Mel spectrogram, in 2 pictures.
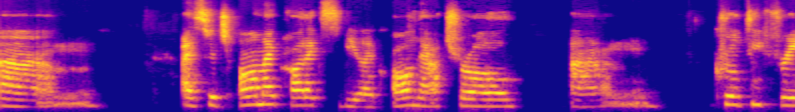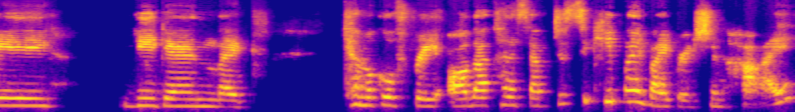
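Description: A woman with a Canadian accent speaks at a fairly slow pace, somewhat breathy. Her pitch is fairly high, with ordinary variation. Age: 30s. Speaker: spiritual energy healer. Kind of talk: casual interview chat.

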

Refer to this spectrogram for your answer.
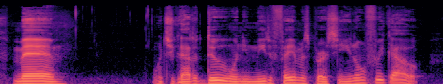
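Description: With an American accent, a man speaks at medium pitch and a moderate pace in a dark, mellow tone. His pitch variation is ordinary, and the recording is very clean with a silent background. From Buffalo, New York. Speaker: sports podcast co-host. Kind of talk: casual chat.

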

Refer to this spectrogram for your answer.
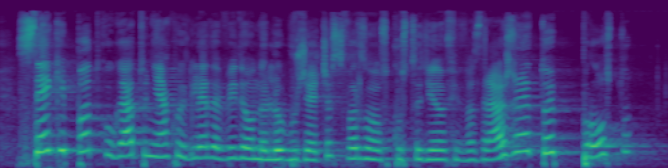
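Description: Against noticeable background noise, a woman talks at a very fast pace with very wide pitch swings. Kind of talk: stand-up comedy roast set. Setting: stage with live audience.

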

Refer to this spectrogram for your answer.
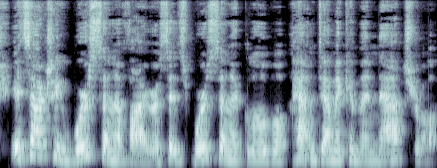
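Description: With a Canadian accent, a woman speaks in a plain, everyday voice at a medium pitch, with hardly any pauses. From Canada. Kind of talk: interview testimony and teaching.

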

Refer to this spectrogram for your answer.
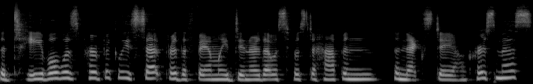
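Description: On a very clean recording with a silent background, a woman speaks high for a woman at a fairly quick pace, with ordinary pitch variation and hardly any pauses. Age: 20s. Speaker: true crime podcast host. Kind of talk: casual true crime narration. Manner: chatty, filler-heavy.

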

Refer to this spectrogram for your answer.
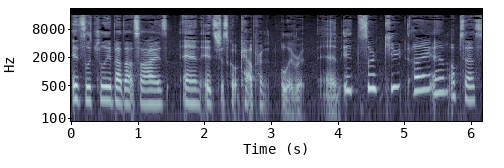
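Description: A woman speaks in an Australian accent with hardly any pauses. The sound is dry and close, with no echo. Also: moderate pace. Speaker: podcaster. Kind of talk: casual monologue. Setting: lying in bed at home. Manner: rambling, with fillers and laughs.

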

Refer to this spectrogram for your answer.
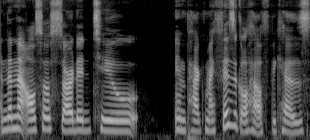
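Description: A woman's medium-pitched, unremarkable speaking voice at a fairly quick pace, with fairly even intonation, on a very clean recording with a silent background. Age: 20s. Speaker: podcast host. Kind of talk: solo podcast monologue. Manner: casual.

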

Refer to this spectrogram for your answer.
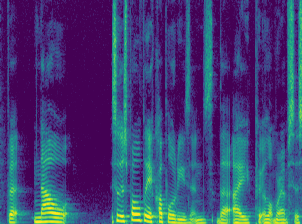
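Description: On a very clean recording with a silent background, a woman speaks with a Scottish accent. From Dundee, Scotland. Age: 30s. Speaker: ASMR YouTuber. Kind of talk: casual podcast interview.

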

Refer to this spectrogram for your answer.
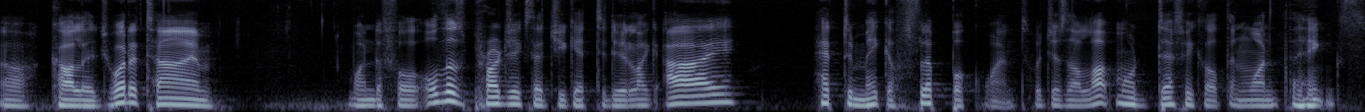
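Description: On a very clean recording with a silent background, dry and close with no echo, a man speaks at a medium pitch with ordinary pitch variation. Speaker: podcast host, freelance writer. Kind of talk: casual chat. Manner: halting, repeats words.

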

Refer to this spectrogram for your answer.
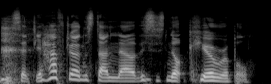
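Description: A woman with a Yorkshire accent at a fairly quick pace, with ordinary pitch variation. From Yorkshire, York. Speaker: cancer survivor and mother. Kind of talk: testimony.

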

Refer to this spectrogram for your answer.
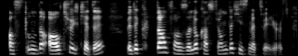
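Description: A woman speaks at a moderate pace and medium pitch, with ordinary pitch variation and a dry, close sound with no echo. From Turkey, Ankara. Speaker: internal control manager. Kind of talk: interview. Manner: hesitant, many fillers.

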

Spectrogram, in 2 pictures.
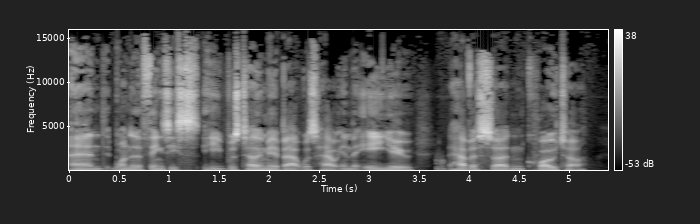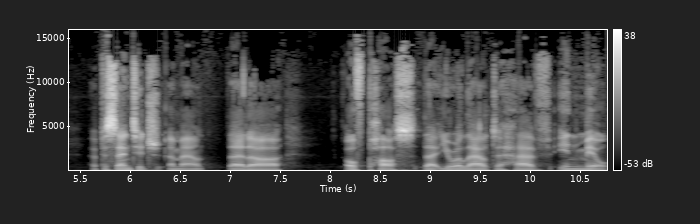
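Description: On a very clean recording with a silent background, a man speaks with an Australian accent at a moderate pace, with medium pitch and monotone, flat intonation. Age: 20s. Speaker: podcast co-host. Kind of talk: casual chat. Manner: halting, repeats words.

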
